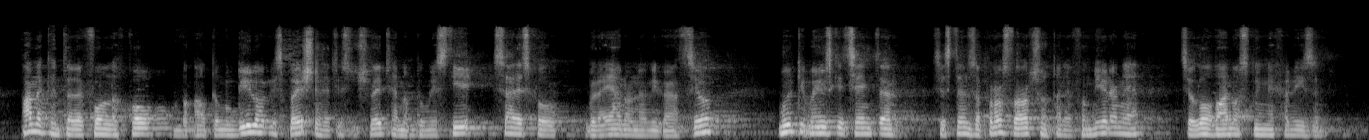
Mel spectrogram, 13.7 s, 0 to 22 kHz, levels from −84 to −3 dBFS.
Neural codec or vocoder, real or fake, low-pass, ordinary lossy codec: codec, 24 kHz, 0.9 kbps, WavTokenizer, medium music audio release; fake; 10.8 kHz; Opus, 32 kbps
